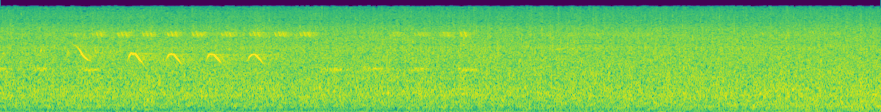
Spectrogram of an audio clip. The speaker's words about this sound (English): You find yourself looking at a beautiful waterfall pouring into a clear pool, surrounded by rocks, plants, and trees.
